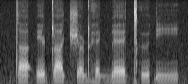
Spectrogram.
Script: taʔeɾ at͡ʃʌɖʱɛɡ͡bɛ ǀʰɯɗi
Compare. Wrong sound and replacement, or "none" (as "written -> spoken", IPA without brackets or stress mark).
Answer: ɾ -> ʈ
